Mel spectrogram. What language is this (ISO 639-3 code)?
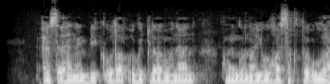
bak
